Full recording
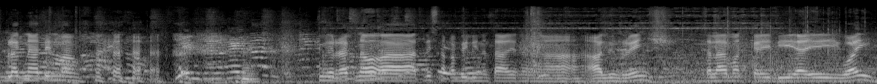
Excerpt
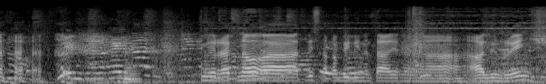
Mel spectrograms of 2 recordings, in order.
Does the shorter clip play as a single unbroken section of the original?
yes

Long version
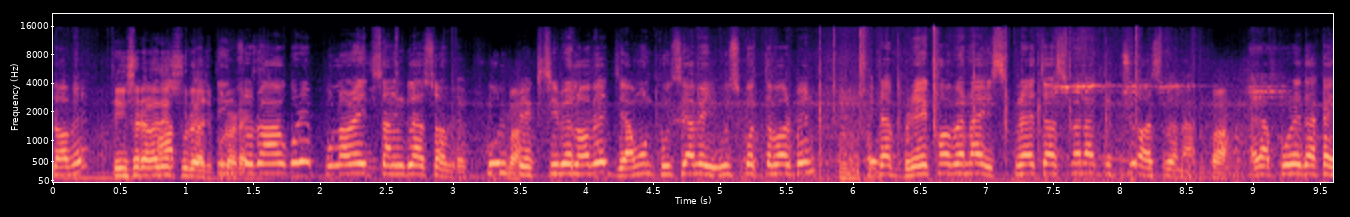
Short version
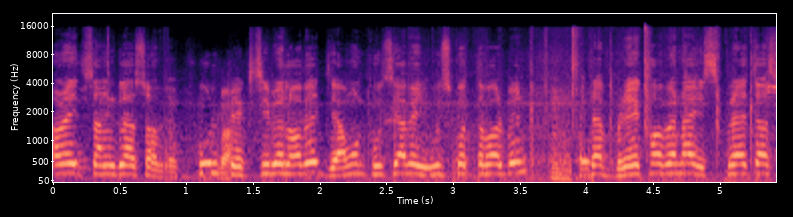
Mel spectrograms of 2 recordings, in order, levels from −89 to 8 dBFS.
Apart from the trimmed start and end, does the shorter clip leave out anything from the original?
no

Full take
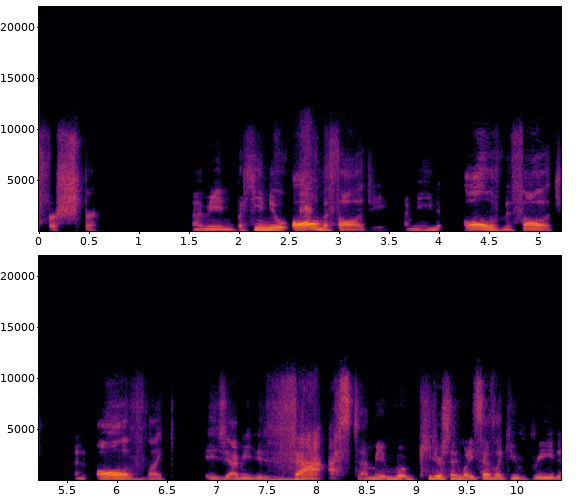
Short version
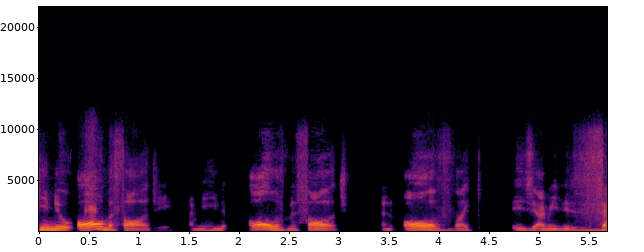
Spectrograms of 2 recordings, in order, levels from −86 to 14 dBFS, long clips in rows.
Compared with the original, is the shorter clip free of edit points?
yes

